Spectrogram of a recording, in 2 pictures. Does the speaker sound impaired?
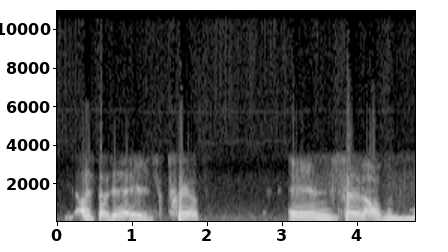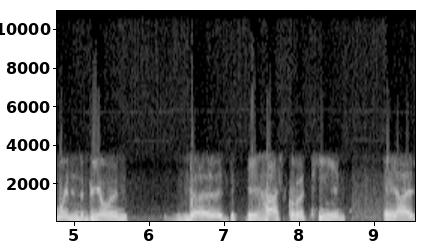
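Yes: cerebral palsy; balance and posture.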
